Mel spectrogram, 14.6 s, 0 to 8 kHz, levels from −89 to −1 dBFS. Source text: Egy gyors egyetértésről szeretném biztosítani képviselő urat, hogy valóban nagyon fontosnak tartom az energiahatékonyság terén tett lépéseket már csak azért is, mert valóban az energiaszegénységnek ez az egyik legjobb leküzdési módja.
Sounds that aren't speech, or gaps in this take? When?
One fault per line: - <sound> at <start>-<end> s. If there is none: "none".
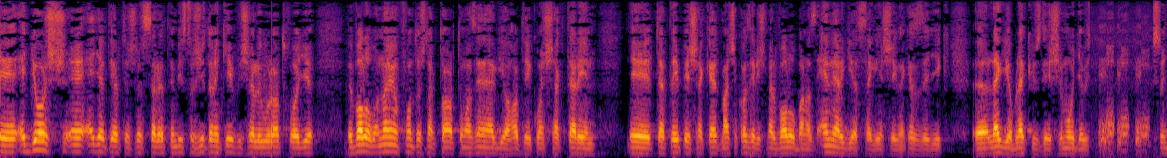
- laugh at 13.7-14.4 s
